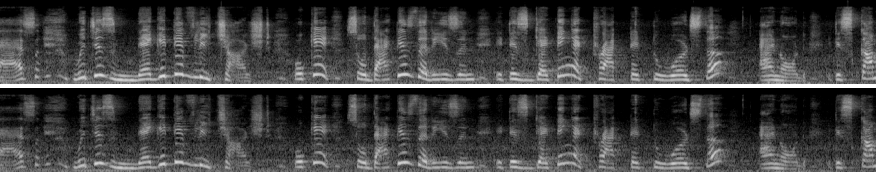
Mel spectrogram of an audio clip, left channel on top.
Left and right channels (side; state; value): right; quieter; 3.5 dB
